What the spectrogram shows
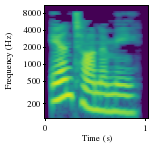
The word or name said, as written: antonymy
